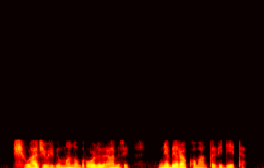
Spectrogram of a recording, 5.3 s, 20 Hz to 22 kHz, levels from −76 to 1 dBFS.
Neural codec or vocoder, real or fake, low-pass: codec, 16 kHz in and 24 kHz out, 0.8 kbps, FocalCodec, streaming, 65536 codes; fake; 3.6 kHz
